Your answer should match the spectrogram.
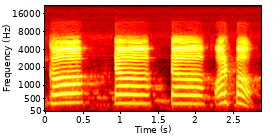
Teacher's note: इसमें हवा स्पर्श कर रही है, संघर्ष नहीं।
